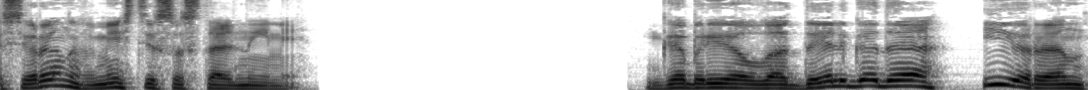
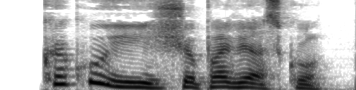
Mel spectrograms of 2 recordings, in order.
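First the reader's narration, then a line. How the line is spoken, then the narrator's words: Confused question. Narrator (Russian): растерянно спросил Ирен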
